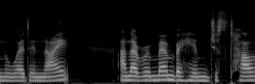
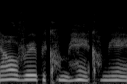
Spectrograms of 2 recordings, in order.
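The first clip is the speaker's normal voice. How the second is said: put-on whisper. Retelling how a mother called the speaker over, imitating someone whispering. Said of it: "whispering to me".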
